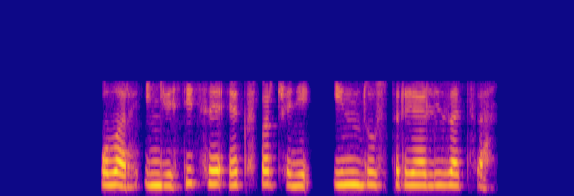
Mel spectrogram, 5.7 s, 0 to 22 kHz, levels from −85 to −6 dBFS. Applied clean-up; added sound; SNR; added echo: none; none; none; none.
